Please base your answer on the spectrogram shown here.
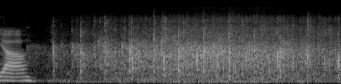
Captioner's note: applause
